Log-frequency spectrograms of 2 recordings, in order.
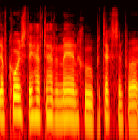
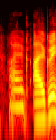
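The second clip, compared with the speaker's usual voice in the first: loud voice breaking and cracking mid-word; 3 semitones higher, 7 dB louder than usual. Agreeing during a group conversation, voice cracking. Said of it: "Oh fucking voice crack".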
